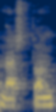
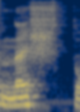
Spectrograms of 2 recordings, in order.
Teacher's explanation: এই যে দুই জবরকে এক জবর বানালাম, এক আলিফ টেনে পড়লাম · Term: মাদ্দে ইওয়াজ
